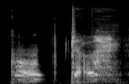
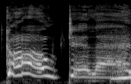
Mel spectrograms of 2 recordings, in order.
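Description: First: The phrase is said without shouting. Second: The phrase is shouted loudly. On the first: "I'm not yelling" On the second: "I'm going to yell"

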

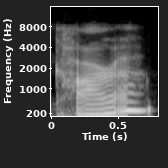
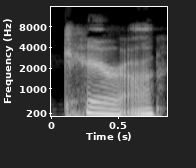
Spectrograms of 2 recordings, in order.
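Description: First: The name is said the Australian way. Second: The name is said the American way. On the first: "Australians say CARA" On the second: "Americans say CARA"

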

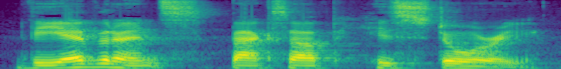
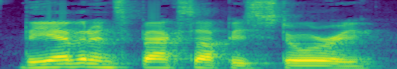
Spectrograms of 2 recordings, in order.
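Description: First: It is said at a slow, careful pace. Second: It is said at a fast pace.

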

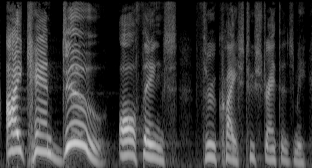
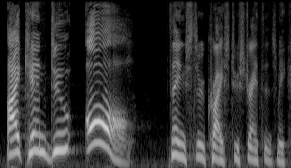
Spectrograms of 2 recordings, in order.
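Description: First: The word 'do' is stressed. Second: The word 'all' is stressed.

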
